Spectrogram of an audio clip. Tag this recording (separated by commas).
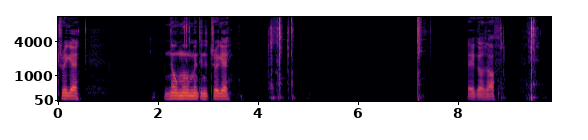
cap gun shooting, Gunshot, Cap gun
